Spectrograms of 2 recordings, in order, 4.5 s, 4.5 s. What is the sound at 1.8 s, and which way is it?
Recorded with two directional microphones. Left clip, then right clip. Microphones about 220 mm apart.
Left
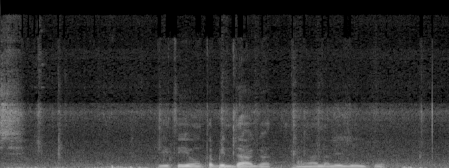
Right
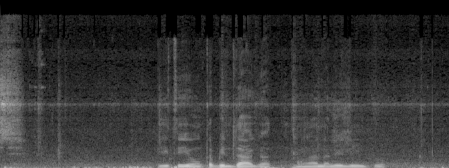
Speech, 20° right (ahead or behind).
